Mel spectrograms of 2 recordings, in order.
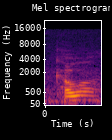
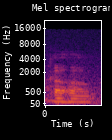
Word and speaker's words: Coho: Koa? I think it's Koa or something like that. C-O-H-O? Koa? Coho. Coho. Yeah. Coho.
